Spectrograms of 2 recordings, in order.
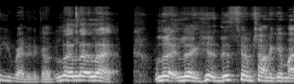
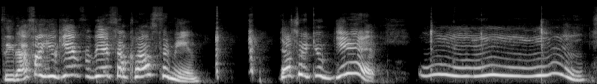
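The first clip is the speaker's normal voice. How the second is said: much higher cutesy voice to the dog; teasing pet voice; 12 semitones higher, slower than usual. Real, not acted. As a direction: tease the dog sweetly. Teasing the dog after hitting him.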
